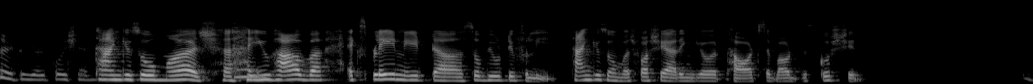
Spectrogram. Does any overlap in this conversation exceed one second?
No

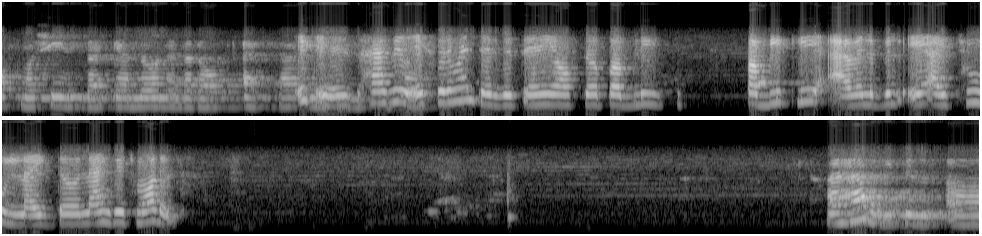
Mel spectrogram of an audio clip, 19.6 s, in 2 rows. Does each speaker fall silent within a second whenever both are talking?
No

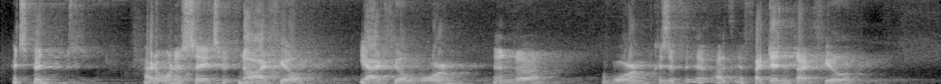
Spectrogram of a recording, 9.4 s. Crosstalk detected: No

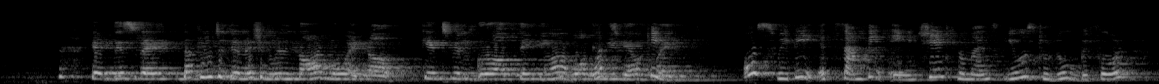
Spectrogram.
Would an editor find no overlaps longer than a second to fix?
No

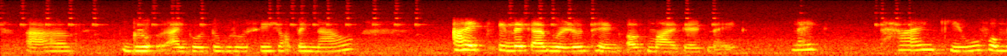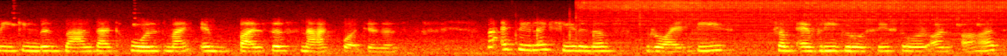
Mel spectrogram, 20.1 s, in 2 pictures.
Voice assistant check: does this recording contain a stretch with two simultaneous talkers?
No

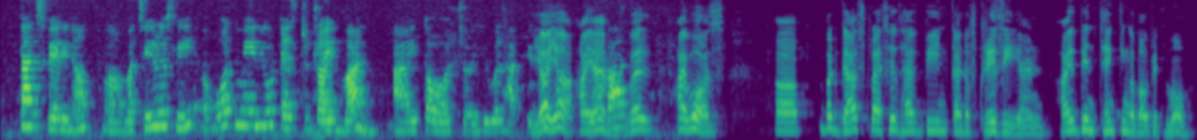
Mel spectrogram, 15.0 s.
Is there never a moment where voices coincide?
No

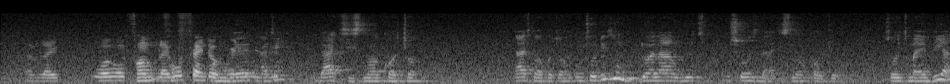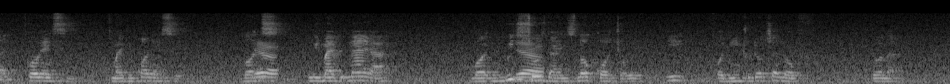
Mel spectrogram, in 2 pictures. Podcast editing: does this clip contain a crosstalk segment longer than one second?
Yes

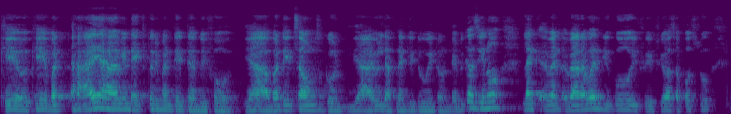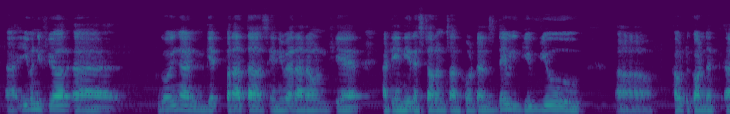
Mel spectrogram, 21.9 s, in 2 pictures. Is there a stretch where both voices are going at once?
No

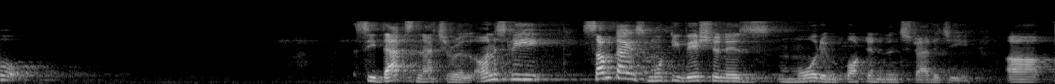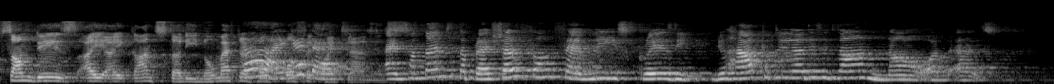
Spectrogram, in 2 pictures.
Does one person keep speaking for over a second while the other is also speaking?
Yes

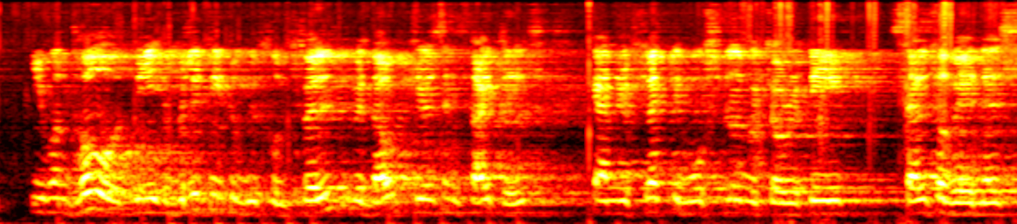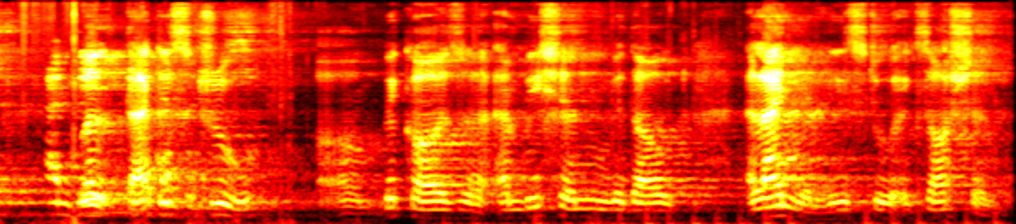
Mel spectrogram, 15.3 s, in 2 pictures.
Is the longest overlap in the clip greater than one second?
Yes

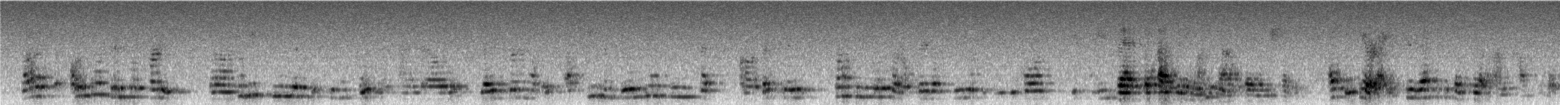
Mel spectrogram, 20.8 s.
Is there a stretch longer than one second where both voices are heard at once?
Yes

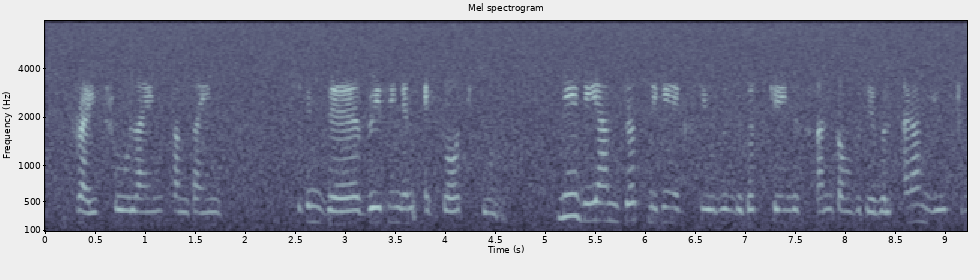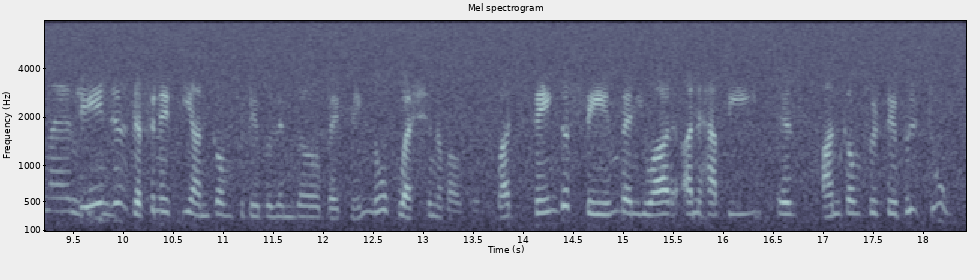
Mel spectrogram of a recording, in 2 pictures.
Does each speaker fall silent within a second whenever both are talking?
Yes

